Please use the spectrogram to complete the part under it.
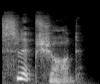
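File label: "slipshod", British English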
